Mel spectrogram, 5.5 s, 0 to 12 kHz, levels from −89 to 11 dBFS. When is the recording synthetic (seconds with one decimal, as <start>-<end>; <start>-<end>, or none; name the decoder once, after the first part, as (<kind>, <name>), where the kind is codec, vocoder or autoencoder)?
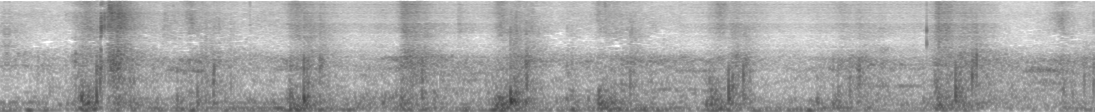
1.4-2.5 (autoencoder, DAC-VAE); 3.4-5.0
